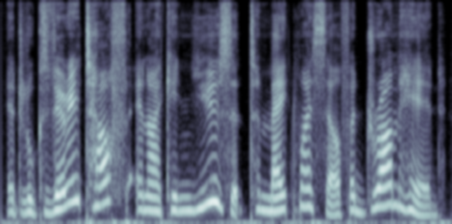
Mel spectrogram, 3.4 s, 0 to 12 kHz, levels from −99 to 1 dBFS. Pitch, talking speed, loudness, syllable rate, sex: 225 Hz, 250 wpm, -16 LUFS, 5.6 syllables/s, female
